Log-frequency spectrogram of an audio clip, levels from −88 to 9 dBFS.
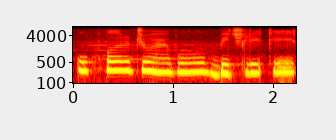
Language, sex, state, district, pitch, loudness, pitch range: Hindi, female, Himachal Pradesh, Shimla, 235 Hz, -17 LUFS, 220-255 Hz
